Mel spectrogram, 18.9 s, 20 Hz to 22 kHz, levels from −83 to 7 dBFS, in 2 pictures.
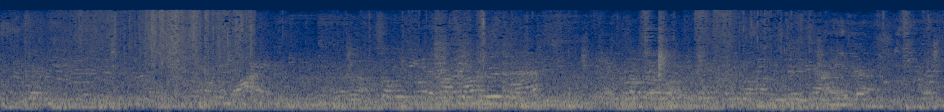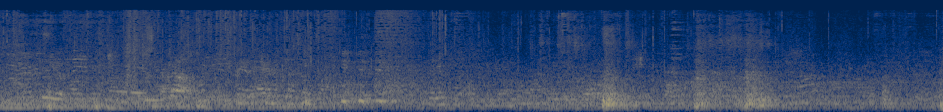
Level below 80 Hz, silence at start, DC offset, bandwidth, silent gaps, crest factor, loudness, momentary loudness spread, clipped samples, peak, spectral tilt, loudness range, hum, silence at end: -68 dBFS; 0 s; under 0.1%; 16 kHz; none; 18 dB; -32 LUFS; 11 LU; under 0.1%; -14 dBFS; -4.5 dB/octave; 5 LU; none; 0 s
